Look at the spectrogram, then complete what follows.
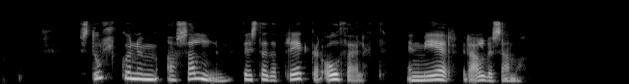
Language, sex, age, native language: Icelandic, female, 20-29, Icelandic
